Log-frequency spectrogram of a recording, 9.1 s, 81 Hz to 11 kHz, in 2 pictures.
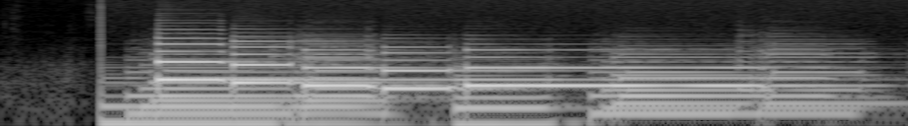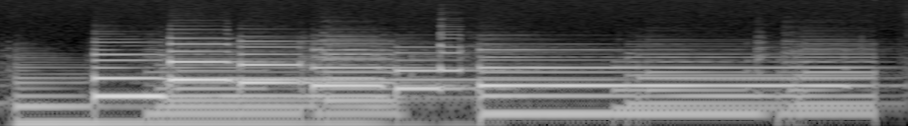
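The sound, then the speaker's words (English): A slow, sustained instrumental melody with rich harmonic chords, played in two matching phrases separated by a brief pause, steady and fairly loud with no voices; section 3, a repeat of the four measures of the first verse, highlighting the emotional use of appoggiaturas. “This is a repeat of the four measures of the first verse, which highlight the emotional use of the appoggiaturas.”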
